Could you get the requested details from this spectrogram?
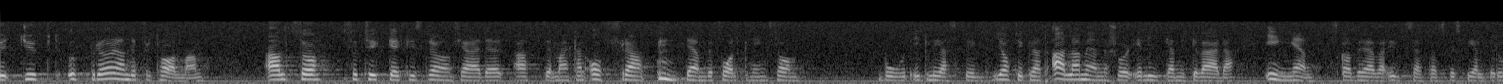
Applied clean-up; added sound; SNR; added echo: none; none; none; none.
